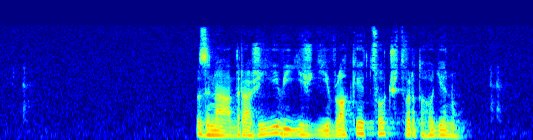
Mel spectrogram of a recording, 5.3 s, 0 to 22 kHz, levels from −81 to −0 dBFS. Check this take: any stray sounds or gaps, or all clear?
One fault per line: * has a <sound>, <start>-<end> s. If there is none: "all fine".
all fine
